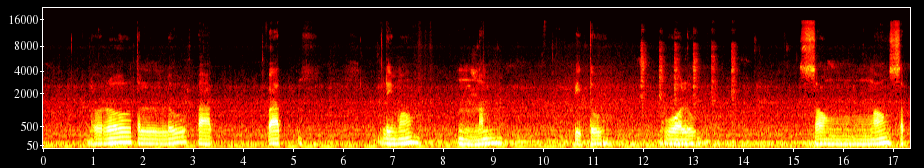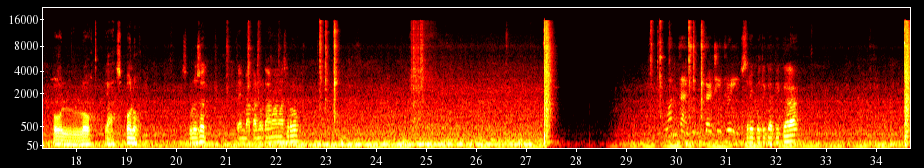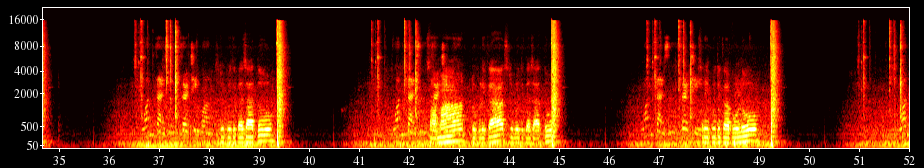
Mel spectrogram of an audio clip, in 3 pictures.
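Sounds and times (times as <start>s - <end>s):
air rifle shot: 27.3s - 27.7s, 34.6s - 34.9s, 39.4s - 39.7s, 44.8s - 45.2s, 49.2s - 49.6s.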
